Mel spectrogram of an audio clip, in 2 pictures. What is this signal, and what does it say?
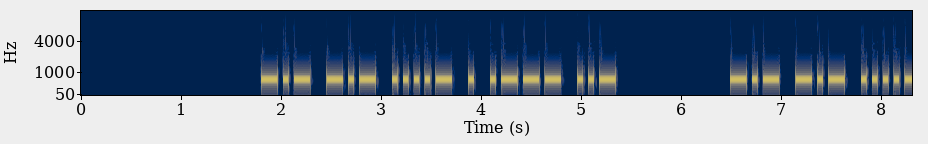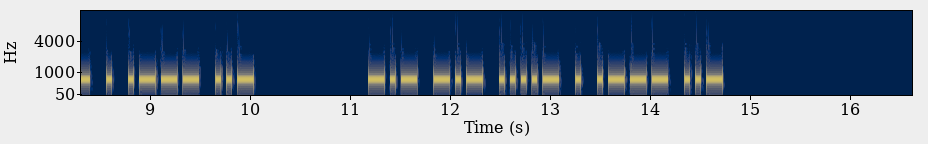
Morse code, heard as a keyed tone, about 22 wpm, 700 Hz. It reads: KK4EJU KK4EJU KK4EJU
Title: USA Call Signs - 6 Characters - Repeated 3x - 22wpm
